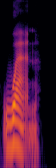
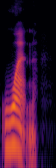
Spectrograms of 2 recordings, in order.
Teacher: In the UK, you'll often hear a little puff of air, a breathy h sound at the beginning. When kind of like hen.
